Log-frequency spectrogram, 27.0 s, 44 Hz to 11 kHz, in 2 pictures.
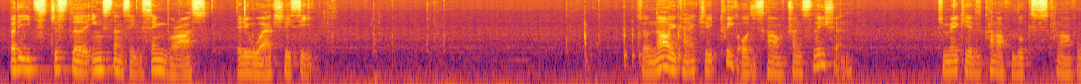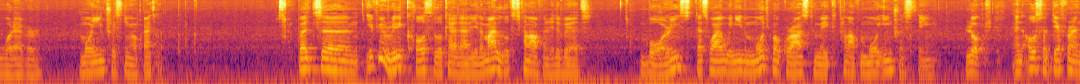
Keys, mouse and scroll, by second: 1.8 click, 2.5 click, 3.2-3.8 middle drag, 3.8 click, 4.2-9.4 middle drag, 9.4-12.4 drag, 12.4-15.5 middle drag, 15.6-22.4 ctrl+middle drag, 22.4-26.5 drag, 26.5-27.0 middle drag.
